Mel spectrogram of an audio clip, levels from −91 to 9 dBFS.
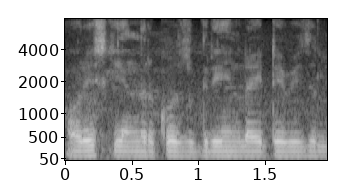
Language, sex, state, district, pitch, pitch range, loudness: Hindi, male, Rajasthan, Bikaner, 100 Hz, 100-105 Hz, -16 LUFS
